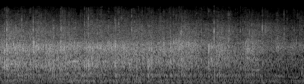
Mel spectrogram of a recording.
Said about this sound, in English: And I can't tell you how many people come to us every single week and they say, I've never heard the Bible taught that way. Been in church my entire life. You know, not only, clap for that, yeah.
